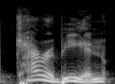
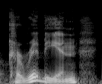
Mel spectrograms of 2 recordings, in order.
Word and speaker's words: Caribbean: And this guy, James Bond, was a Caribbean or Caribbean, you can pronounce it both ways, Caribbean or Caribbean bird expert.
